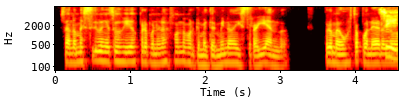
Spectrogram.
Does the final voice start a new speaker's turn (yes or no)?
yes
